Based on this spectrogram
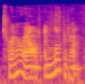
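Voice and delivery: low, spaced-out repeated instruction; deliberate repeat. Retold or imitated. Hero repeating himself to the puzzled girl, low and deliberate.

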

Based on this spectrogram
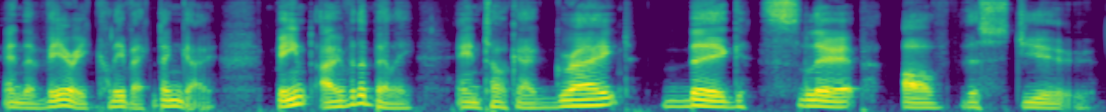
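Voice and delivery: usual speaking voice

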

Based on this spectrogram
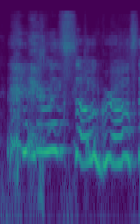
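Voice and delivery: high, slow, laughing disgust; real laughter in the voice. Real, not acted. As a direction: laugh through the words, grossed out. Laughing over the gross quote.

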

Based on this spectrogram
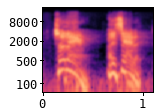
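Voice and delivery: a hint of a combative radio host; lightly voiced Mark Levin, defiant; Mark Levin impression. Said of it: "That's my Mark Levin imitation".

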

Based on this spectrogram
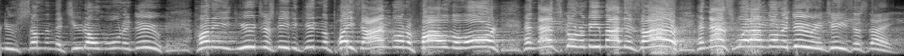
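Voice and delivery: loud, high preaching shout; full-force preaching. Acted.

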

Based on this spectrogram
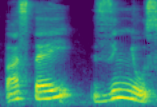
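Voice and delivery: "pasteizinhos" drawn out in separated parts; stretched, broken-up "pasteizinhos"; slow dictation. Shown as a demonstration. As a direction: dictate "pasteizinhos" slowly, pausing before the ending. Teacher dictates the diminutive in parts.

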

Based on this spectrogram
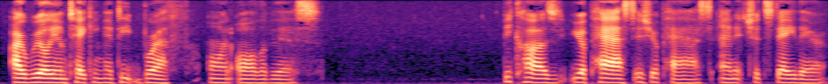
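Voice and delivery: ordinary talk

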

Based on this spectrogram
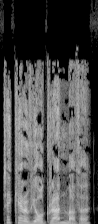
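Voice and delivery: put-on a girl retorting on the tree branch; cheeky retort. A narrator's reading. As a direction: snap back at him like a saucy girl. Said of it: "retorted the girl".

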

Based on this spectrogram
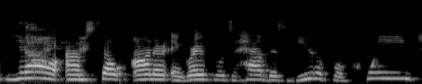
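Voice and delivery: ordinary talk, nothing marked

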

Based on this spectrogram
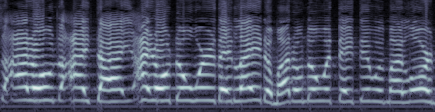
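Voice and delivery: high, loud, stammering fluster; hammed-up frantic pleading; distressed outburst. Mary tells angels her Lord is missing, loud mock distress.

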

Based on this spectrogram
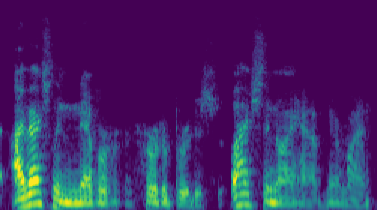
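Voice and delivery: normal talking voice

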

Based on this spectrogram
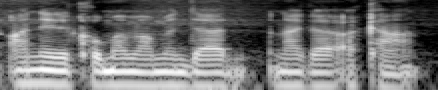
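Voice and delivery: low, very soft, sinking voice; hushed, heavy-hearted retelling; subdued realisation. Retold or imitated. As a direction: let it drop away almost to nothing. Retelling realising parents are gone.

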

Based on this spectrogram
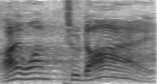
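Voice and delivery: high, slow mock lament; dramatic Jonah. Preacher mimicking Jonah's dramatic cry, slow and high. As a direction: ham up a sulking prophet's wish to die. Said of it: "dramatic statements that Jonah makes".

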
